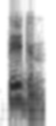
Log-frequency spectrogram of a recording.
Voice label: "pagan", Indian; Dictionary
